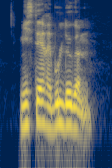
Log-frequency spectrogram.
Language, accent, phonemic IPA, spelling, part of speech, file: French, France, /mis.tɛʁ e bul də ɡɔm/, mystère et boule de gomme, interjection, LL-Q150 (fra)-mystère et boule de gomme.wav
- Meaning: who knows?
